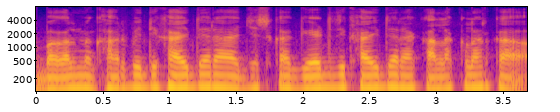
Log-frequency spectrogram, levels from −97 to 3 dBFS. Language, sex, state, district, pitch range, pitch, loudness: Hindi, male, Jharkhand, Garhwa, 110-120 Hz, 115 Hz, -17 LUFS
